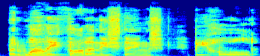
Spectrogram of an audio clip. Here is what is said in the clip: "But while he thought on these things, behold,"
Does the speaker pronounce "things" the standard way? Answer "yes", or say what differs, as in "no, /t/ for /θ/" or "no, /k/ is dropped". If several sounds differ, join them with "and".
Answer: yes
